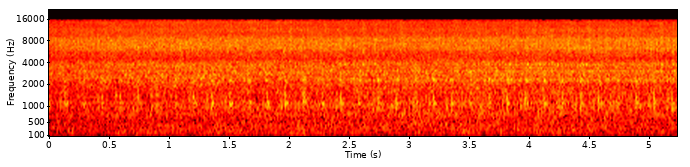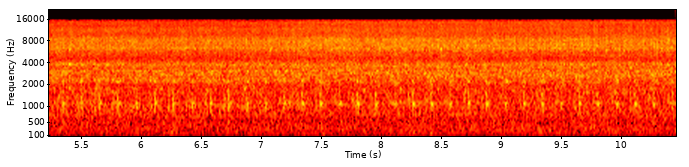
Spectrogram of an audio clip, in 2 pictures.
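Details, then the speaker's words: 1998 Chevy 350 V8, 180,000 miles, idling after a few minutes' warm-up, oil pressure 50-55 psi: light, uneven tapping about twice a second, quieter than cold; owner wonders if water pump or front pulleys cause it. Engine knock at idle. "this is after a few minutes of warm-up it's definitely still knocking not as loud is there any chance it could be the water pump or any of these other pulleys in the front that's knocking"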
